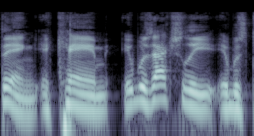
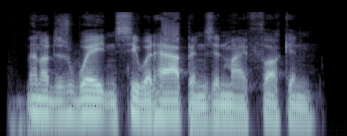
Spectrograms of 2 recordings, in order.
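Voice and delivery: usual speaking voice

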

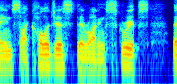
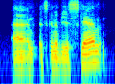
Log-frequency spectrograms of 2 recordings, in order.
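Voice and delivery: usual speaking voice

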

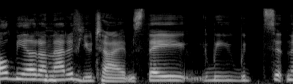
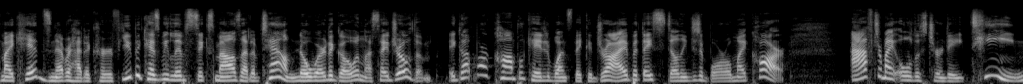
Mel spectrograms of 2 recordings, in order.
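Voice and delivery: ordinary talk

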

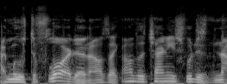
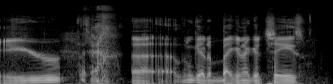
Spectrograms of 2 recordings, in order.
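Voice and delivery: normal talking voice

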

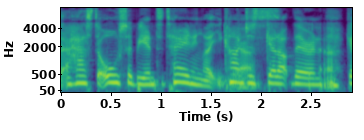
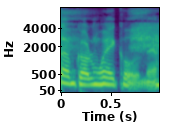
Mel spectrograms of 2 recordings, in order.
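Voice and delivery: ordinary talk

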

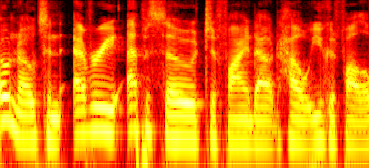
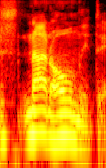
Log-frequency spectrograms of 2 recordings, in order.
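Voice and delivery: put-on disappointed tone; 4 dB quieter than usual. Podcast host rereading a line from a listener's letter: mock disappointment. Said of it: "read that with like almost like disappointment".

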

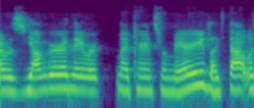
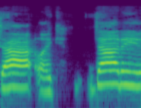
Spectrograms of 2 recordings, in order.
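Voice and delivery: put-on tearful crying; 3 semitones higher than usual. Retelling calling for dad as police took him: imitating own past crying. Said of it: "and I was just crying".

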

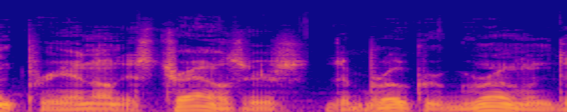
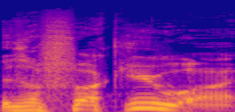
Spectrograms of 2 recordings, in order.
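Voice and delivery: put-on drunk, slurred words running together, pitched up; 6 semitones higher, 4 dB louder than usual. Narrator reading a man's reply to a stranger as he tries to stand, slurred speech. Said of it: "Jack slurred through his scraggly beard".

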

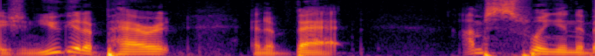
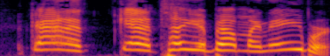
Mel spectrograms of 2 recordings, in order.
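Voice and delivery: very high, put-on little talking bird voice. Acting out a parrot reporting a neighbor at the police station: put-on parrot voice. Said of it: "Like a parrot walks in into a police station, like a little guy".

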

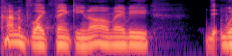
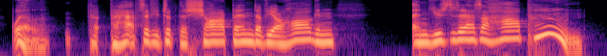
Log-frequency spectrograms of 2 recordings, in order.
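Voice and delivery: owl voice, higher pitch; 5 semitones higher than usual. Pitching a story idea, auditioning the voice for an owl character: voicing the owl character. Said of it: "this is my audition for the owl".

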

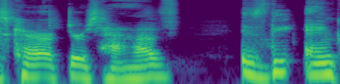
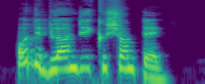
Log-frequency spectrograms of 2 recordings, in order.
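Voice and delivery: put-on French with Italian accent, higher pitch; 7 semitones higher than usual. Retelling what Marina says: imitating Marina's Italian-accented French. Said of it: "she's speaking French with an Italian accent".

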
